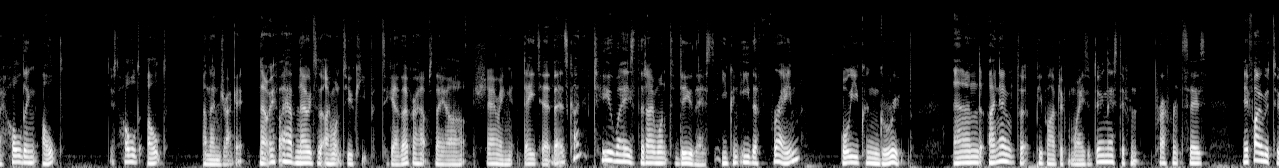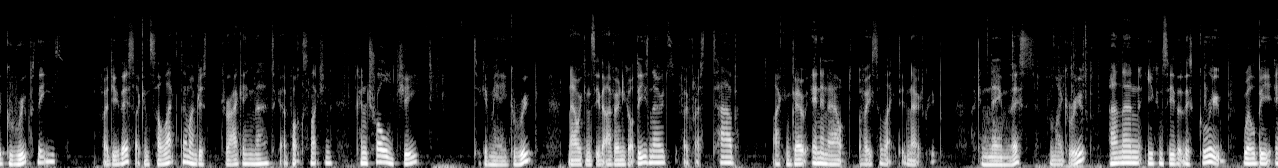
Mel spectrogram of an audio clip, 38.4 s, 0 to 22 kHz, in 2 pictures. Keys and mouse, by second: 2.7 alt+click, 3.1 typing, 3.8 click, 5.6-6.1 drag, 19.5-20.5 drag, 21.4 click, 25.5 ctrl+g, 27.0-27.3 middle drag, 29.3 Tab, 30.6 click, 31.2 Tab, 31.6 Tab, 33.5-36.3 drag, 37.2 shift+a.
